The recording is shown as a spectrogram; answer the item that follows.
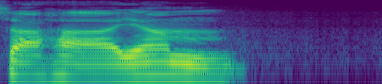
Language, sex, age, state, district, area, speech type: Telugu, male, 18-30, Andhra Pradesh, Krishna, urban, read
